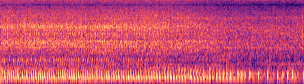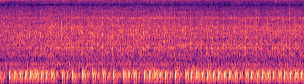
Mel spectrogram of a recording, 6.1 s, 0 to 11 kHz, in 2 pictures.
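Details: 2017 KX250F single-cylinder four-stroke after fixing a fuel pump issue: quick, even thump after a rough start, firing steadily now fuel delivery is restored; running normally.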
